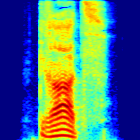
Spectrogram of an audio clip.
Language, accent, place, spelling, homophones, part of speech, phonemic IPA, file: German, Germany, Berlin, Graz, Grads / Grats, proper noun, /ɡʁaːts/, De-Graz.ogg
- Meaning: Graz (a city, the state capital of Styria, Austria)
